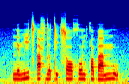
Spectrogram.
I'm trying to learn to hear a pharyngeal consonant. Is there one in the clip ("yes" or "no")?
yes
